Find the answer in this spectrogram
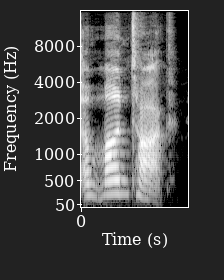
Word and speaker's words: Montauk: Man talk. Is it pronounced man talk? Montauk.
